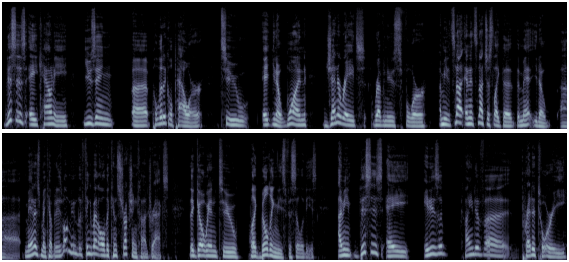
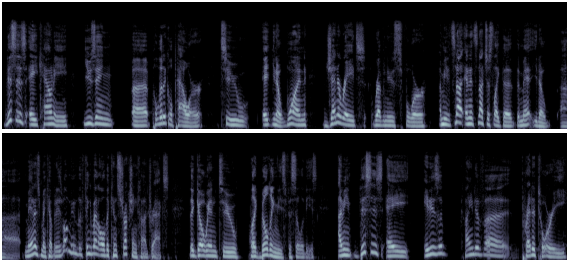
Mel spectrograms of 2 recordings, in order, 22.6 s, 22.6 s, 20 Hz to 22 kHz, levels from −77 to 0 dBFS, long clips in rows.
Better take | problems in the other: first | garbled, watery; slightly; nothing above 10.5 kHz

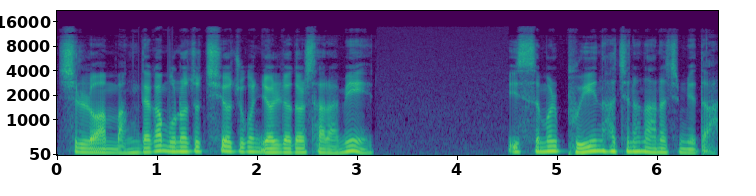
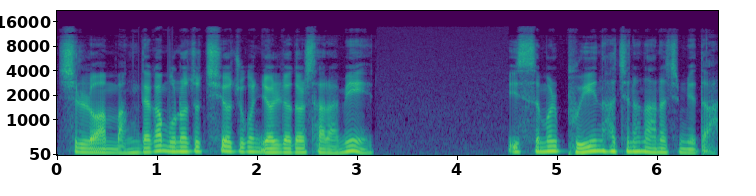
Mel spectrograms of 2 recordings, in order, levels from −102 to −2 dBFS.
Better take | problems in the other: neither | audio cutting out; at 3 s for 1.5 s; the same in both

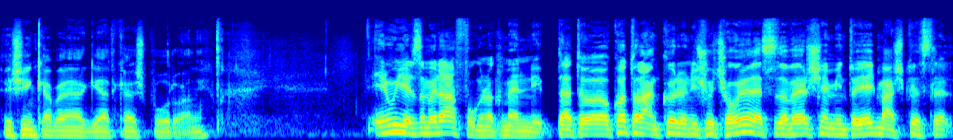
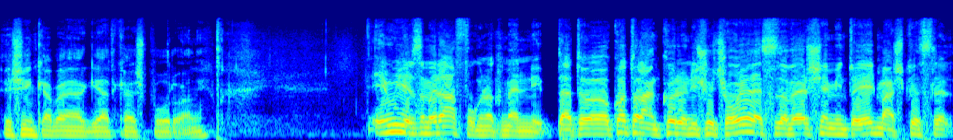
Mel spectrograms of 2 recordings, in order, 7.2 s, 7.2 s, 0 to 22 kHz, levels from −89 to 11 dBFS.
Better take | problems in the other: first | distortion; slight; 10 dB below the speech

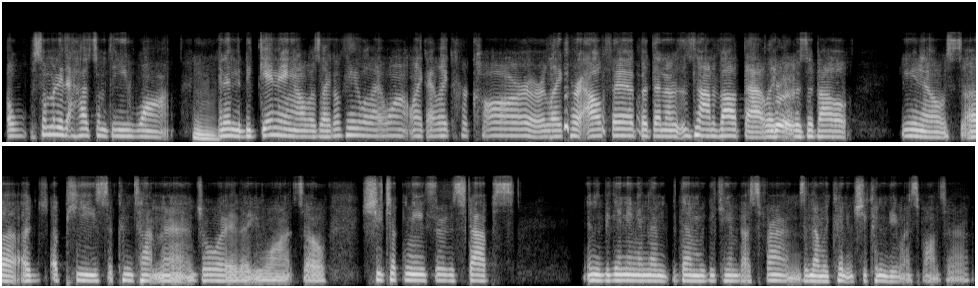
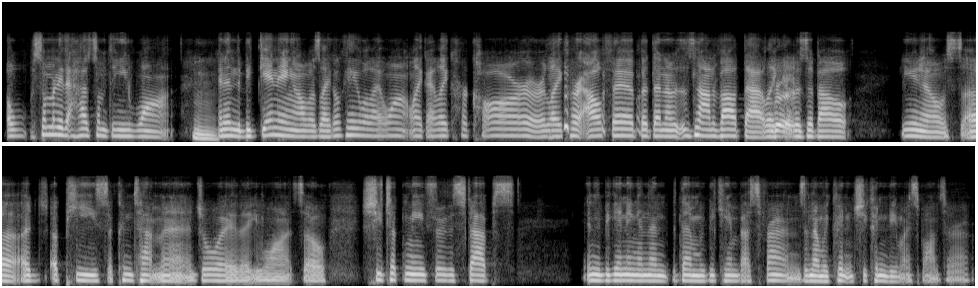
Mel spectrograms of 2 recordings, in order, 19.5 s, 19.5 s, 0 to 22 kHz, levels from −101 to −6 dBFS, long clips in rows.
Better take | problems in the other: second | garbled, watery; badly; nothing above 7.5 kHz; slightly in the second

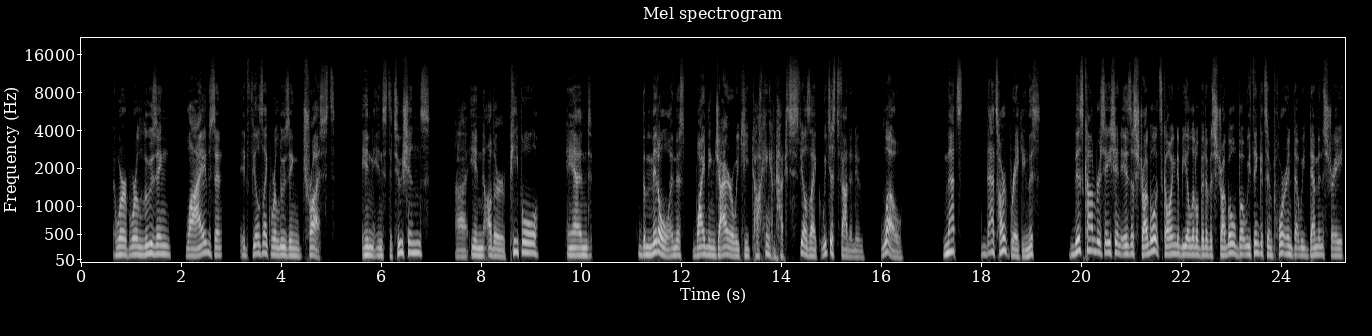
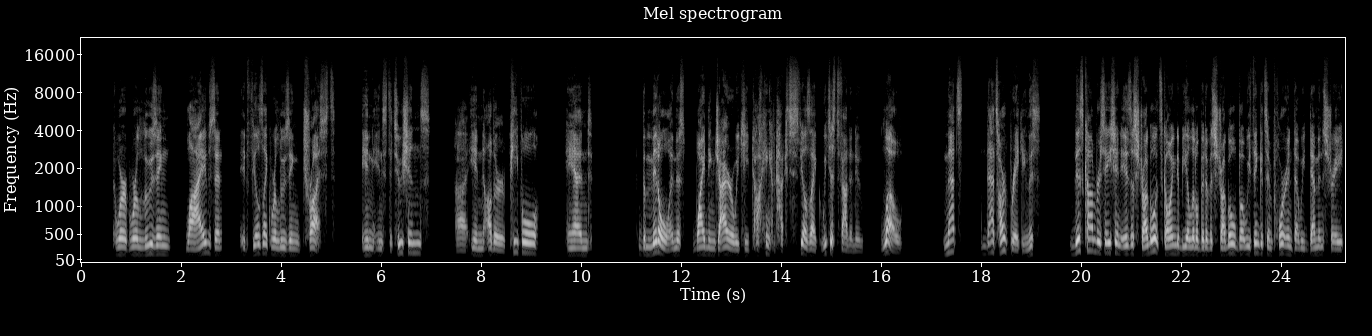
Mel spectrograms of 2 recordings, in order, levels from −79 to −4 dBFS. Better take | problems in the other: first | thin; very; fading below 350 Hz

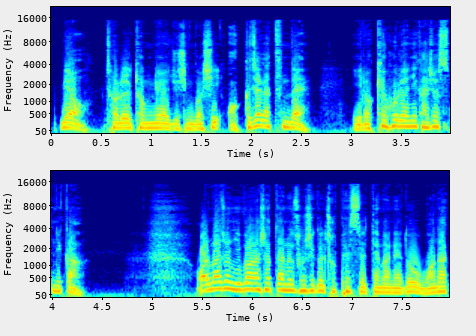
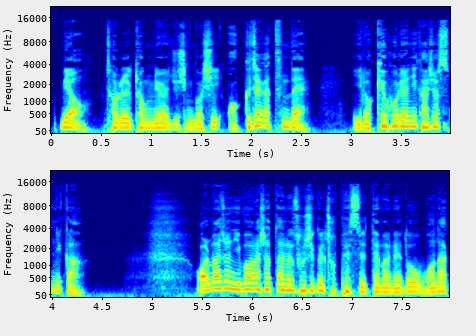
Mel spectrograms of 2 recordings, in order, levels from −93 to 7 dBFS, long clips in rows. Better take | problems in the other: second | distortion; slight; 10 dB below the speech

